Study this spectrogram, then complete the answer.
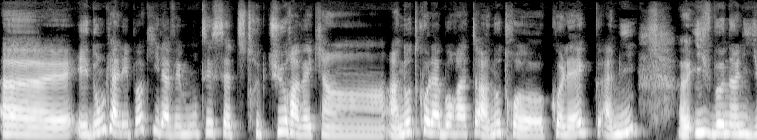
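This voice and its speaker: A woman's fairly high-pitched voice with a dark, mellow tone, ordinary pitch variation and a fairly slow pace, on a very clean recording with a silent background. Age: 40s. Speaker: HR manager. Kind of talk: interview testimony.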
